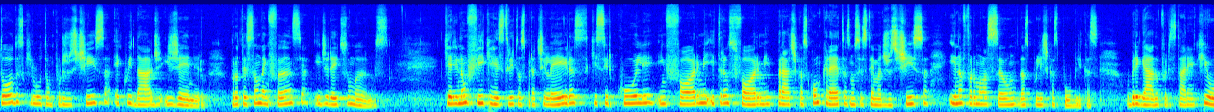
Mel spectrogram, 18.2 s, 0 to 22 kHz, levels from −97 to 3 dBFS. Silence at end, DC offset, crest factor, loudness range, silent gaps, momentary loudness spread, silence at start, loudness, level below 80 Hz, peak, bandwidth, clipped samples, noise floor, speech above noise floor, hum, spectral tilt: 0 s; under 0.1%; 18 dB; 4 LU; none; 10 LU; 0 s; -27 LUFS; -70 dBFS; -8 dBFS; 19.5 kHz; under 0.1%; -51 dBFS; 25 dB; none; -5 dB/octave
